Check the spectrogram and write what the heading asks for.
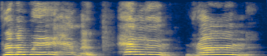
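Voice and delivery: urgent high yell; very loud, high, urgent calls; shouting. A narrator's reading. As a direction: scream a warning to a friend in danger. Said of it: "I shouted to Helen".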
